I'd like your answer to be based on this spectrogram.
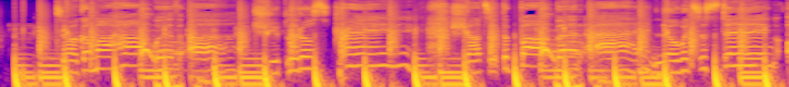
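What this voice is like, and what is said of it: Singing in a baby voice. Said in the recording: “Oh, singing a baby voice.”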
